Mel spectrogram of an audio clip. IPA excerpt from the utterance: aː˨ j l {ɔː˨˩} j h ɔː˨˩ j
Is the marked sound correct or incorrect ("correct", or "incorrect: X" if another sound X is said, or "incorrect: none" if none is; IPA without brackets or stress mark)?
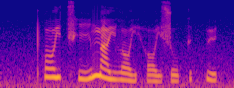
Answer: correct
